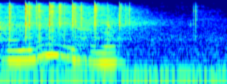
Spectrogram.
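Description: A young woman squeals playfully close by.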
